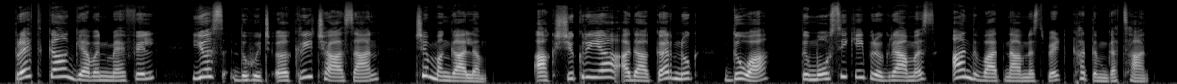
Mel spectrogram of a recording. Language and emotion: Kashmiri, neutral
